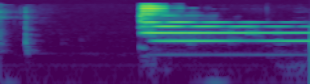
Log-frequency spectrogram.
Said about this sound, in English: I literally almost forgot to ring the bell. Like, I knew what the round was.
